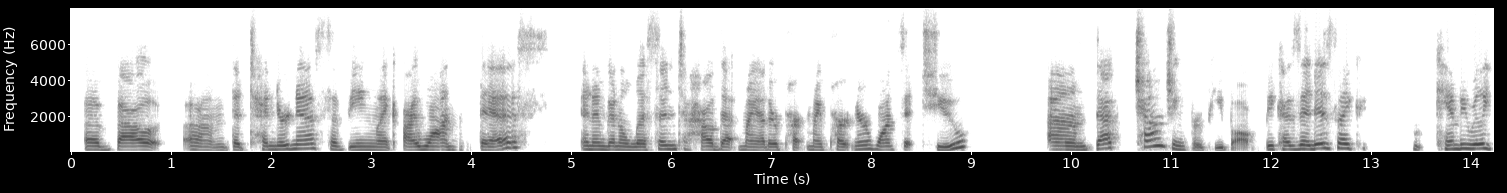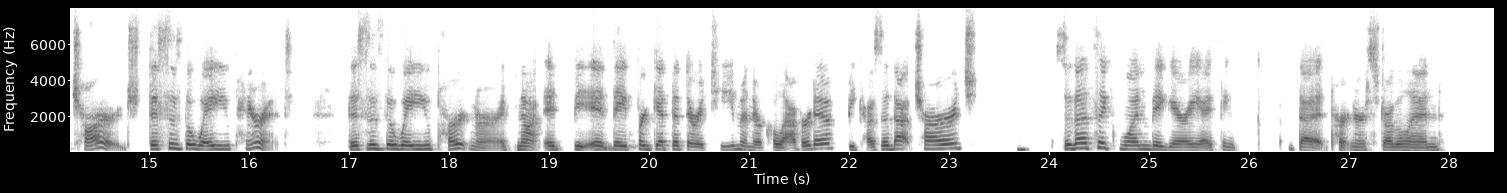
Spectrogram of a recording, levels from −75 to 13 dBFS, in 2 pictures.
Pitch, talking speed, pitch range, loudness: 200 Hz, 170 wpm, 175-235 Hz, -22 LUFS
